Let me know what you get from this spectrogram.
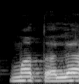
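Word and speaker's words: مطلع: লাম জের ইল মাতলা ইল ত এটি কলকলা হরফ আওয়ার সাথে কলকলা করিয়া পড়বেন মাত মাত এমন শব্দ হবে ফাজর ফা জিম জবর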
